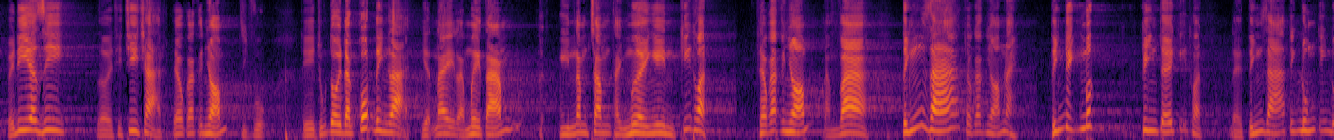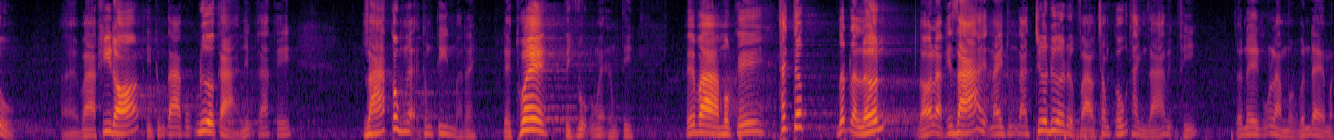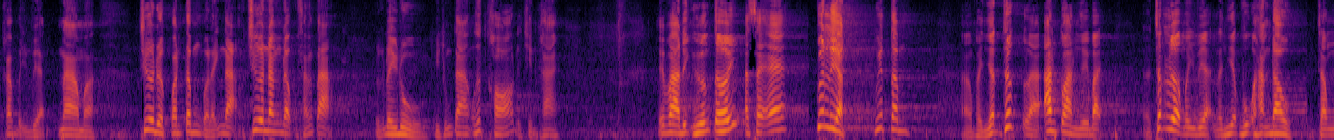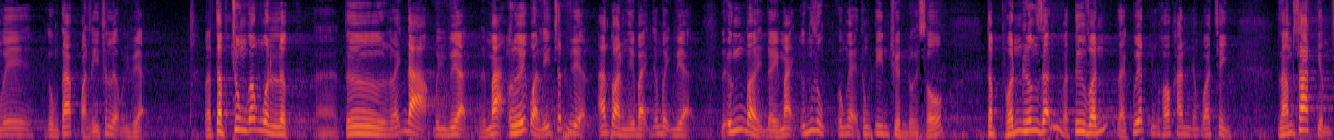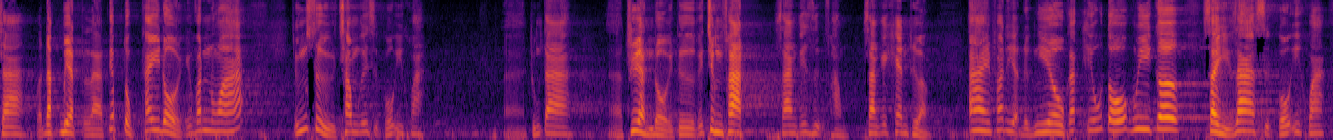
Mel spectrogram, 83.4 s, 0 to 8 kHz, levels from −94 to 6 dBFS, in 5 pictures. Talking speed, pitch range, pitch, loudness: 210 wpm, 130-200 Hz, 160 Hz, -30 LUFS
